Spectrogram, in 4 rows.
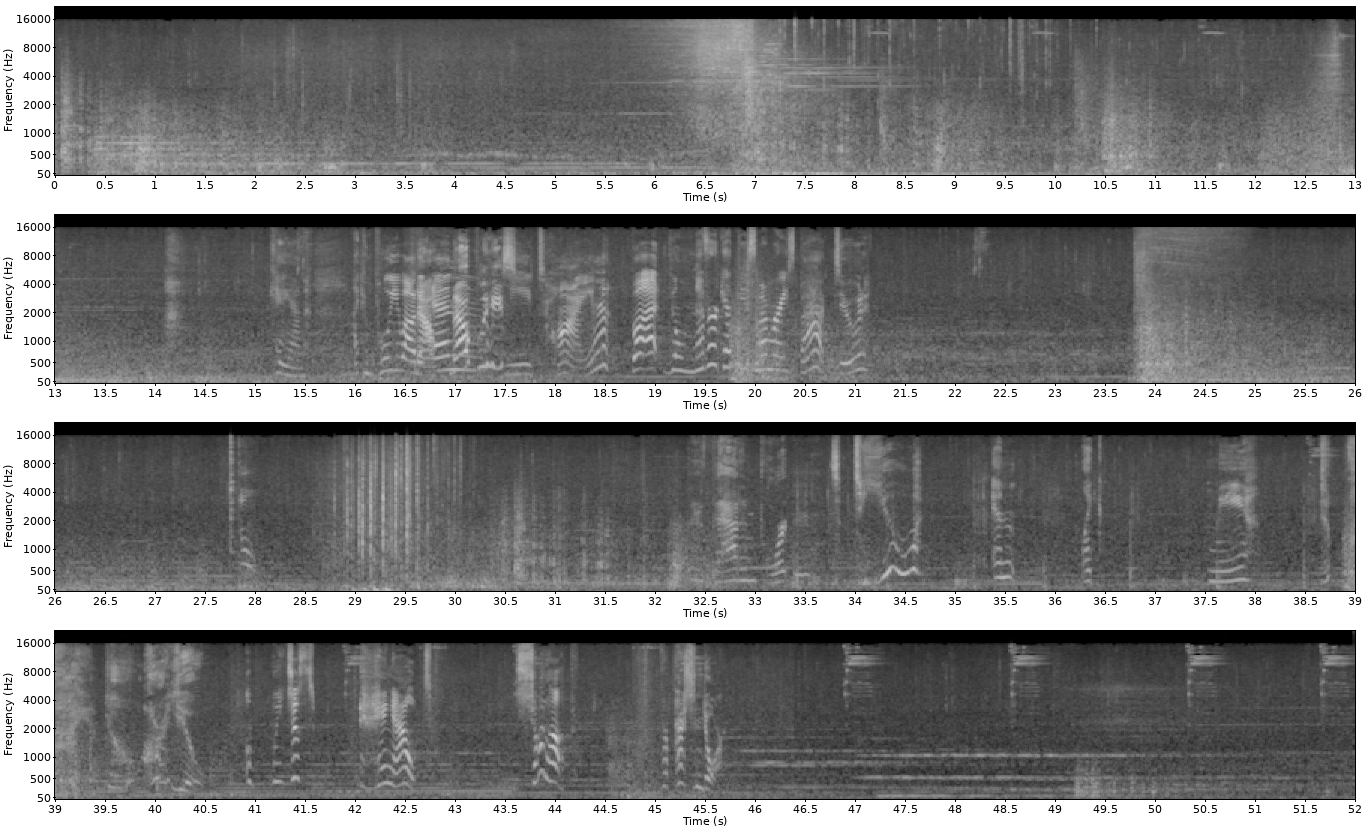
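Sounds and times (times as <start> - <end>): deep rumbling drone: 0.0 - 33.8
surges of thunder-like noise: 0.0 - 47.0, 48.9 - 52.0
crow wing flutters: 28.6 - 30.3.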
